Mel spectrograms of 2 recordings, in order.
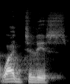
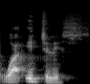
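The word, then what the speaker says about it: واجلس: Ijlis asalnya dibaca wajlis, bukan wa ijlis.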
